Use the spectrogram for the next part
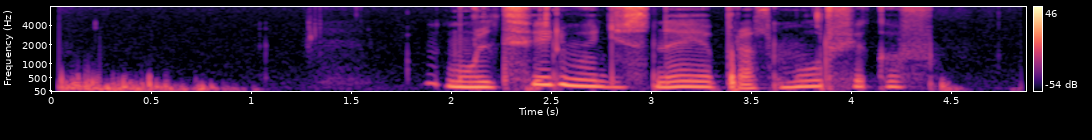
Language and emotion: Russian, sad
